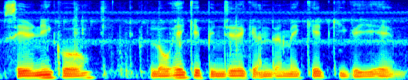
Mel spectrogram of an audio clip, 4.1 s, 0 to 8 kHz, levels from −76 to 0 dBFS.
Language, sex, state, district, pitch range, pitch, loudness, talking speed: Hindi, male, Arunachal Pradesh, Lower Dibang Valley, 80-90 Hz, 80 Hz, -17 LUFS, 175 wpm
